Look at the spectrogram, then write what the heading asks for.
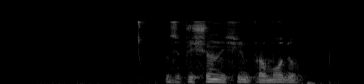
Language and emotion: Russian, neutral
